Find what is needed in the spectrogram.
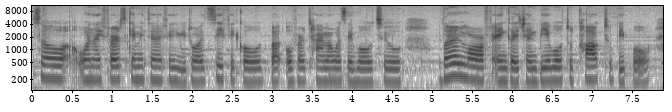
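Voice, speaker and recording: A woman's medium-pitched voice at a fairly quick pace, monotone and flat, with music in the background. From Haiti. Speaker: university student. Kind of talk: interview testimonial. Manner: hesitant, with fillers and repetitions.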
